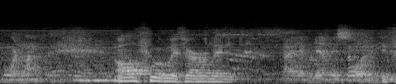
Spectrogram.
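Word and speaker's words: Fuglei: All Fuglies are related. Evidently so. If it's spelled F-U-G-L-I-E or F-U-G-L-E-I.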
